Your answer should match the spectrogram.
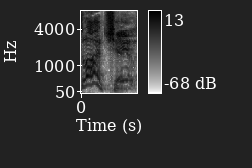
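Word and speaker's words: Sláinte: Slotcha. – Slotcha. It's how you say cheers in Irish. – Oh, cheers. Slotcha.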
